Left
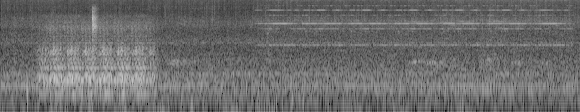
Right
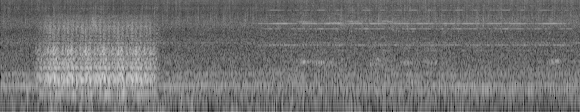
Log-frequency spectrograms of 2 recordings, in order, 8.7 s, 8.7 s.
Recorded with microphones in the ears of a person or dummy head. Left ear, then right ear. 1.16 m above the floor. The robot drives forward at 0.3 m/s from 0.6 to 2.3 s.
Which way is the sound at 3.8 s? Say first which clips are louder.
Left 3 dB; 20° left (ahead or behind).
